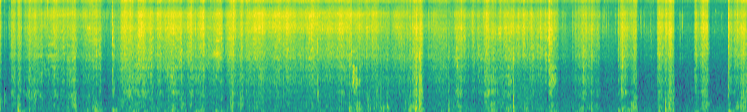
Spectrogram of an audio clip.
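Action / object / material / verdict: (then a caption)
scrape / floral foam block in a thin plastic wrapper / plastic, foam / none. A small solid block of green floral foam, still in its thin clear plastic wrapper and held on a table, is scratched and squeezed with long pointed acrylic nails. It makes quiet, bright, continuous crinkling and scratching with sharper bursts throughout and very little low end. The sound thins into short, broken crackles near the end.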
